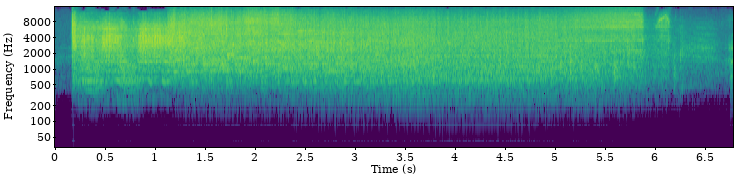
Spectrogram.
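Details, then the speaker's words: 1985 Chevrolet Scottsdale K10 4x4 four-speed barn find, not run in years and needing a head gasket, started on fuel poured into the carburetor bowl vent: it catches almost at once and roars roughly about six seconds, then dies as the fuel runs out. "it fired right up so that was that was a good sign at this point we know it will run"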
